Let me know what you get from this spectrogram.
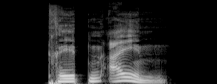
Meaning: inflection of eintreten: 1. first/third-person plural present 2. first/third-person plural subjunctive I
- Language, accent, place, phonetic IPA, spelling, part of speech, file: German, Germany, Berlin, [ˌtʁeːtn̩ ˈaɪ̯n], treten ein, verb, De-treten ein.ogg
